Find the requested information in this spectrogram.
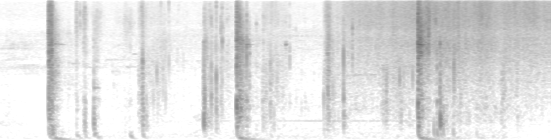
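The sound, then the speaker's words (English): Sharp, hollow wooden thunks land at irregular intervals, with a few loud strikes and lighter knocks between them, as a man splits logs with an axe in the woods by a camp. No voices are heard. “Sounds like someone chopping wood.”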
